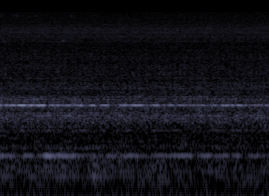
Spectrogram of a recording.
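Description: Faint sustained drone of a few steady held tones over a low hiss: the quiet soundtrack of a TV drama playing.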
